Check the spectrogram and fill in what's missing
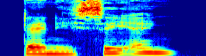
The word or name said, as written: danisering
